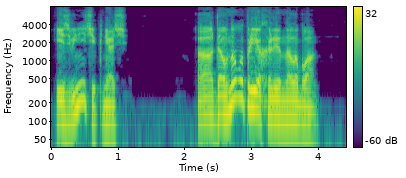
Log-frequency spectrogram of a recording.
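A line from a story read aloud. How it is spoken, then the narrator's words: Sudden sharp question. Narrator (Russian): Внезапно, обращаясь к Сандакану, он резко спросил его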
